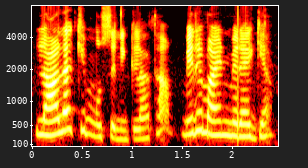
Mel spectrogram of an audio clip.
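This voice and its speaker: Bashful, sweet young heroine, read by a woman, high voice, dull lo-fi recording. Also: expressive, fairly bright tone, no room sound. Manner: pleading and bashful. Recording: dull dry lo-fi sound.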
